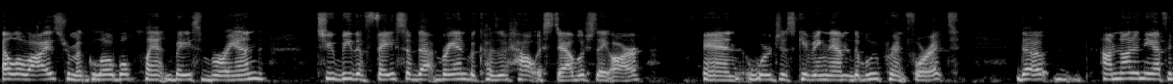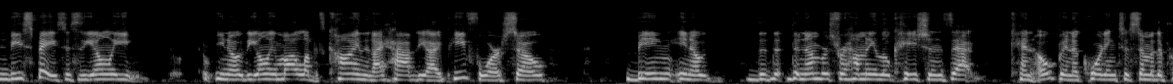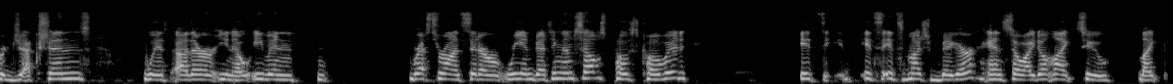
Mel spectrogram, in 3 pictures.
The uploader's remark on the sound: Investors Gallery is a live call open to the public. Through this live zoom conference anyone can asks questions.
